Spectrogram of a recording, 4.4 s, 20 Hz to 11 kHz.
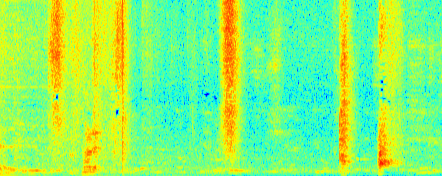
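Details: Shiba Inu named Chie, excited during playtime indoors after a long break from play, filmed 3 March 2020; a few sharp, short yipping barks burst out at uneven intervals while a person talks throughout.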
